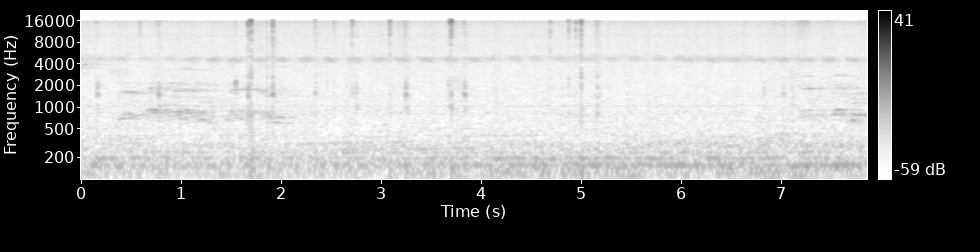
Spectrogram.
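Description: Faint room tone: a low hum under a steady, evenly pulsing high-pitched trill, with a few faint, sharp clicks.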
